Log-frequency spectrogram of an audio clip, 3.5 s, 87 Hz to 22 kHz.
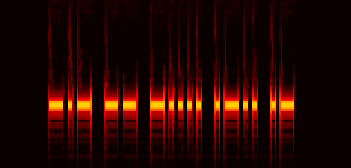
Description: Morse code, heard as a keyed tone, about 30 wpm, 700 Hz. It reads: KM6LA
